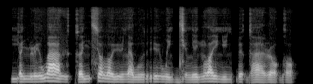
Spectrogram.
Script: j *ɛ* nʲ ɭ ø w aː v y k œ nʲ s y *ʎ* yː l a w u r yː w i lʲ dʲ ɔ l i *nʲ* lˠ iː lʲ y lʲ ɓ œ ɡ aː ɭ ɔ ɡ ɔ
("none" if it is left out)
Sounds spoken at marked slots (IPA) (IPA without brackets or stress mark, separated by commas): œ, lˠ, nʲ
